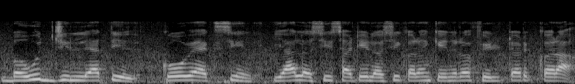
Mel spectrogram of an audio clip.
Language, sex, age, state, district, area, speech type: Marathi, male, 45-60, Maharashtra, Yavatmal, urban, read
